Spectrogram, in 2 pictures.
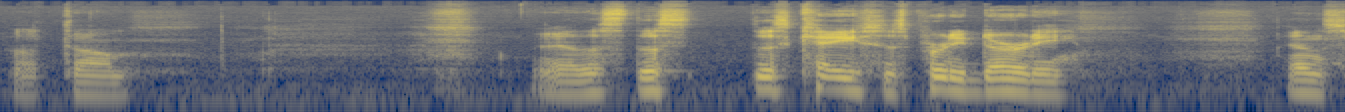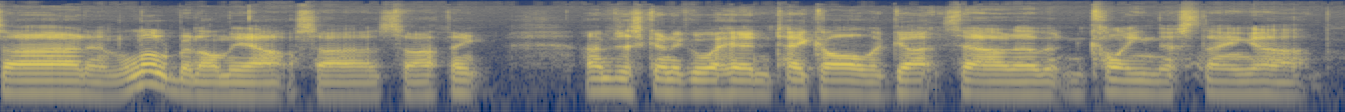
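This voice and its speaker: A man's voice: medium pitch, little pitch movement, a little slow, a little mellow. A man talking casually and hesitantly through a hands-on repair, in a folksy, unscripted way. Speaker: radio repair hobbyist, presenter.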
